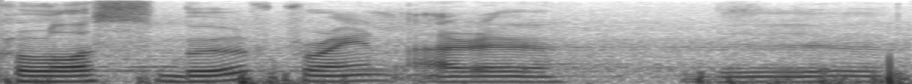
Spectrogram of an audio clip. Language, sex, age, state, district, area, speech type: Bodo, male, 18-30, Assam, Chirang, urban, spontaneous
